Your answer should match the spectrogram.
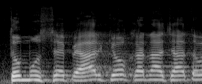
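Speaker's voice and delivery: high, loud and quick challenge; insistent questioning. Retold or imitated. Sensible girl challenges her suitor, insistent. Girl's question retold more forcefully.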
